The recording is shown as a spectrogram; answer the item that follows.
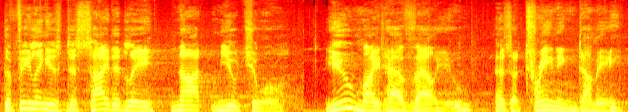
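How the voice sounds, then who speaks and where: A man's voice: medium pitch, animated, a little slow, long reverb tail. A man voicing an arrogant, menacing alien conqueror in a video game, with a contemptuous, commanding manner. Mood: dismissive. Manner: contemptuous, taunting, coldly commanding. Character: arrogant, menacing alien conqueror, a middle-aged superhuman father. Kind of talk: video game voice acting, fight intro taunts.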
